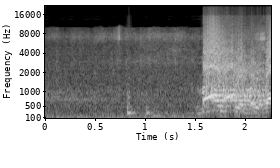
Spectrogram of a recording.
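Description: A man preaching in Hindi/Urdu: a pause filled with low rumbling background noise, then his voice comes back loud about a second and a half in.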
